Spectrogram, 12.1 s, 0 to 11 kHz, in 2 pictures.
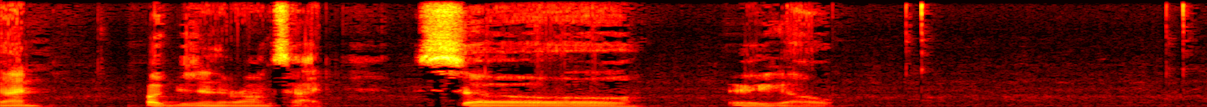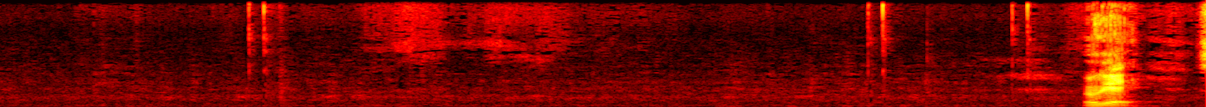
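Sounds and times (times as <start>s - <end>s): computer mouse clicking: 4.5s - 4.7s, 5.8s - 6.0s, 7.2s - 7.6s, 10.3s - 11.4s.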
